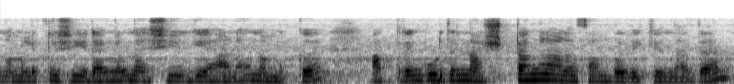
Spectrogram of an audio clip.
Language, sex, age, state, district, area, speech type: Malayalam, female, 30-45, Kerala, Thrissur, rural, spontaneous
